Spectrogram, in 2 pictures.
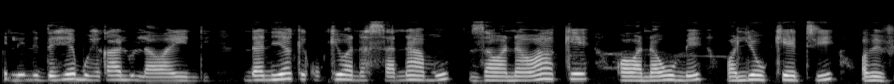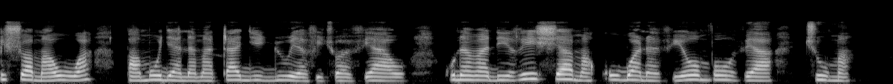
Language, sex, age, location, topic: Swahili, female, 25-35, Mombasa, government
